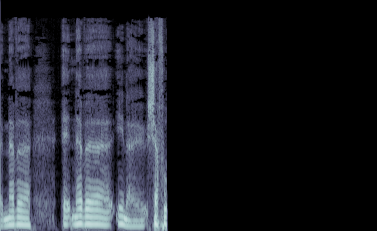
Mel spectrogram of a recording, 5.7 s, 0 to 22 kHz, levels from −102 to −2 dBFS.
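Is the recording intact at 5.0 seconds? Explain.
No. At 5.0 seconds you're inside an audio dropout to silence that starts at 2.49 s, right after "it never you know", and runs to the end of the clip. The speech just stops mid-flow and what follows is dead digital silence, not even room tone. That points to the input going away, likely a disconnected device, a dropped link or a stray mute, while the recorder kept writing zeros, so whatever was said there is simply gone.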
